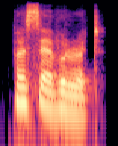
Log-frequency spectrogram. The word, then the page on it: perseverate: Indian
